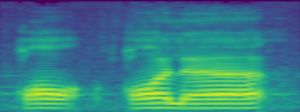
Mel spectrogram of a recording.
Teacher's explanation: क़ा बिल्कुल काफ के साथ होता है, जहाँ काफ निकलता है ना उसके बिल्कुल साथ पीछे।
